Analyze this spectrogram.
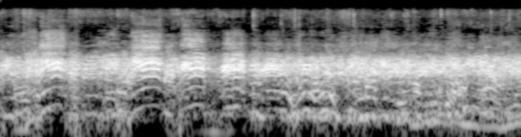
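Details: Several owned Mallards (Anas platyrhynchos) quack together in a dense, overlapping chorus of raspy, nasal calls with no pauses, possibly mixed with a human voice.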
